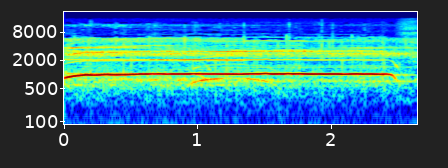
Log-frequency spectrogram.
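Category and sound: crowd, crowd cheering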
